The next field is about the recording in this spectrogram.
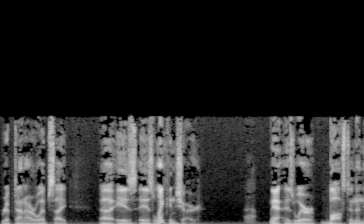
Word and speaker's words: Lincolnshire: I mean, Lincolnshire.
